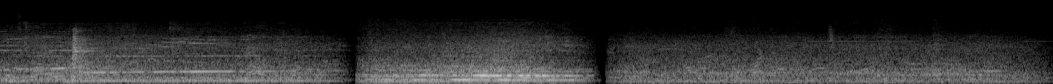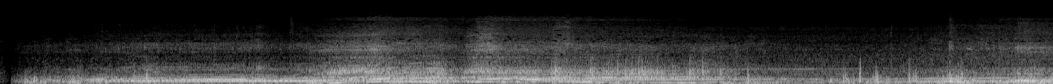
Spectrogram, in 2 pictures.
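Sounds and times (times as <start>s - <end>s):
car engine revving: 11.3s - 21.0s.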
